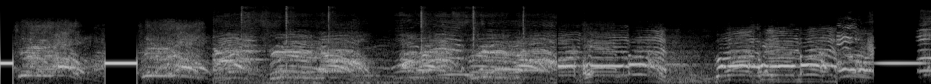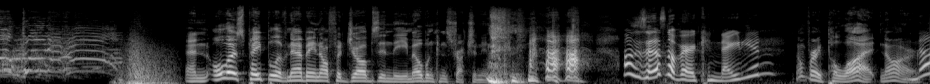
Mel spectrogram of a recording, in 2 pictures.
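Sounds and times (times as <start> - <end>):
anti-vaccine protesters yelling and swearing: 0.1 - 10.5
speech: 0.2 - 2.2, 11.2 - 18.6
laughter: 14.2 - 15.2.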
